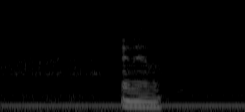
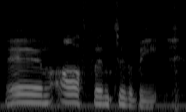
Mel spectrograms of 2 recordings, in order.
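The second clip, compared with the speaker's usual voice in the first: much higher, slow, laughing through it; 9 semitones higher, slower than usual. Retold or imitated. Storyteller laughs while voicing the creature leaving. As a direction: crack up while saying "bloop".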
